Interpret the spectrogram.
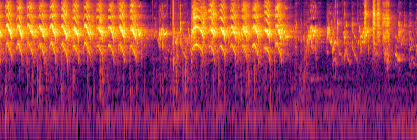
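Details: Budgerigars chirping in a small room: dense, fast chatter of short, high, curving chirps, repeated more than twice a second, with a brief pause near the middle before the busy warbling resumes.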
